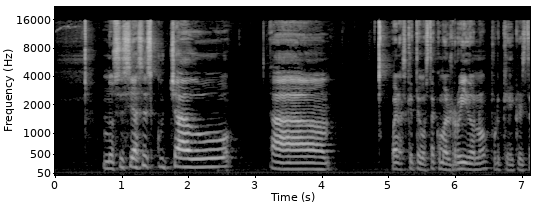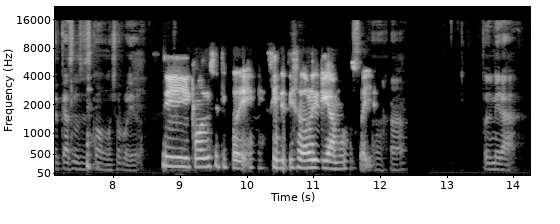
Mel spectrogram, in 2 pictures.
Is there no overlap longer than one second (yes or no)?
yes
